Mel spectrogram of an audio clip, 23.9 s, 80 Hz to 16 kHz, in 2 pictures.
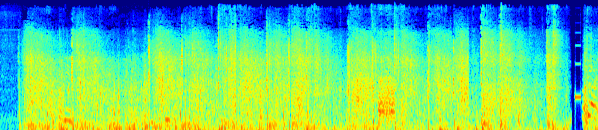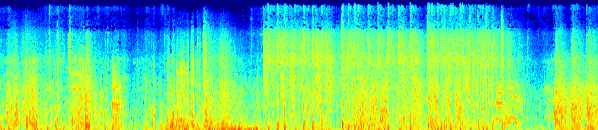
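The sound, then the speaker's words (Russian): Small-arms firefight in Kupiansk, Ukraine, fought by soldiers of the 8th Regiment of the Special Operations Forces: dense, continuous volleys of sharp gunshots and heavy thuds that crackle and pound without letup, with a brief lull near the middle. “Это стрелковый бой, который ведут бойцы 8-го полка сил специальных операций.”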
